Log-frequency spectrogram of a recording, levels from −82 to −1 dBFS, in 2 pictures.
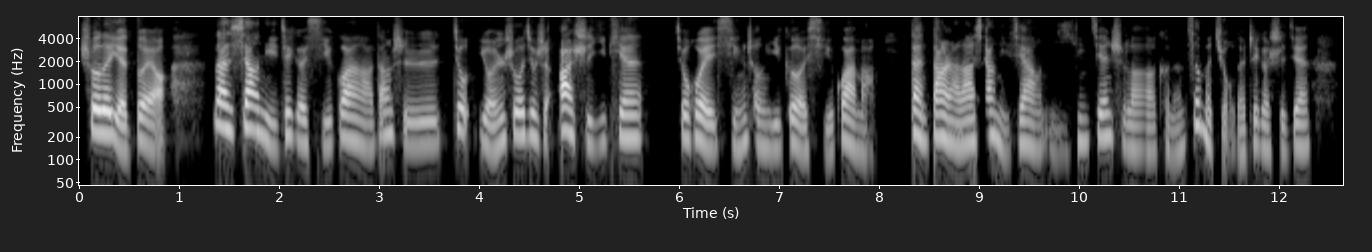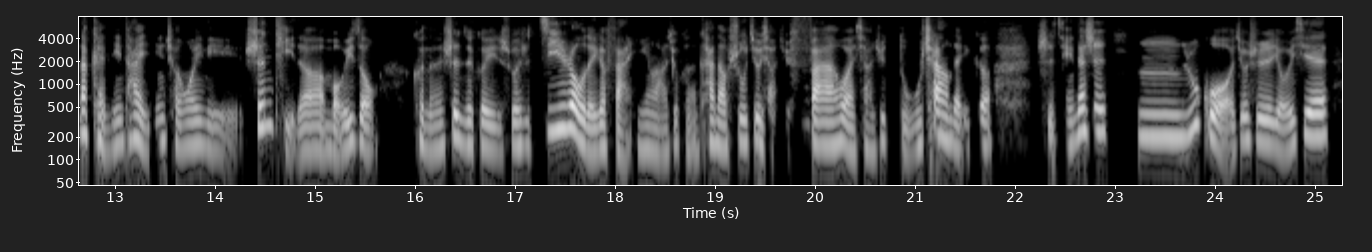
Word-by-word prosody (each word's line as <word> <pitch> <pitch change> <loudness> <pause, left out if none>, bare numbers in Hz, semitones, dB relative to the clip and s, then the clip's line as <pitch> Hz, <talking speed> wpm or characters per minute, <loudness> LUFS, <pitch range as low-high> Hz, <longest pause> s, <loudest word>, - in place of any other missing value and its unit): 说 235 -2 +7
得 220 -1 +10
也 135 - +5
对 175 +1 +3
哦， - - +3 0.4
那 280 -5 +8
像 245 -2 +6
你 160 -5 -4
这 215 +8 -2
个 175 -4 -1
习 160 0 -9
惯 190 +2 +3
啊， 155 -3 -4
当 220 - -3
时 160 -3 -6
就 245 -3 0
有 175 -6 -2
人 155 +6 -2
说 210 +2 +2
就 210 -1 -1
是 - - -3
21 175 -9 +6
天 195 +1 0 0.3
就 195 - -1
会 180 -7 +3
形 155 +2 -9
成 160 -6 -7
一 145 - -7
个 150 -2 0
习 130 -1 -10
惯 165 -2 +2
嘛， 130 - -11 0.3
但 220 -5 +4
当 200 +2 +5
然 155 -3 0
啦， 170 +1 +3
像 215 +3 -2
你 135 -8 -10
这 170 - -4
样 150 -3 -2
已 - - -20
经 175 +8 -12
坚 200 +2 -2
持 190 -5 -7
了 140 -2 -6
可 - - -14
能 130 +5 -14
这 290 - -1
么 200 - -3
久 130 - -10
的 125 - -8
这 165 +6 -7
个 145 - -5
时 135 0 -8
间， 150 +3 -4 0.3
那 225 - +4
肯 135 - -4
定 160 +3 -7
它 190 +1 -1
已 145 - -1
经 170 +7 -11
成 155 -5 -7
为 160 +1 -4
你 135 -3 -13
身 275 +2 0
体 - - -8
的 140 +3 -2
某 140 0 -2
一 165 - 0
种 180 0 -1 0.3
可 - - -5
能 140 +2 -8
甚 190 +3 +1
至 160 -1 -4
可 155 - -2
以 140 -2 -3
说 155 +4 -4
是 160 - -11
肌 240 +1 0
肉 260 -2 +7
的 130 - 0
一 130 - -2
个 150 - 0
反 145 - -3
应 140 -1 -11
啊， 125 -1 -9
就 - - -8
可 - - -16
能 - - -15
看 170 - -1
到 150 -2 +2
书 170 +3 -4
就 175 +1 -2
想 - - -6
去 - - -18 0.2
翻， 160 0 +5
或 170 - +2
者 - - -3
想 130 0 -11
去 175 - -9
读 135 +3 -9
这 165 +7 +6
样 195 -4 +4
的 145 -4 -2
一 - - -16
个 - - -3 0.4
事 - - -8
情。 160 0 -8
但 235 +1 +4
是， 235 0 0 0.3
嗯， 200 -1 -3
如 280 +7 -1
果 395 +3 +3
就 185 0 -4
是 175 -3 -1
有 140 -1 -3
一 160 - -4
些， 205 +2 +2
165 Hz, 280 characters per minute, -23 LUFS, 145-200 Hz, 0.4 s, 得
